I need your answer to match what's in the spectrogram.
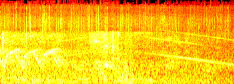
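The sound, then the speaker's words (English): Emergency vehicle sirens wail over a loud, rumbling background as a fire chief drives up to a burning house, one siren sweeping rapidly up and down in a repeating pattern while another tone glides steadily downward. “Over the howl of the sirens, you can hear him say, "Oh my God.”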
